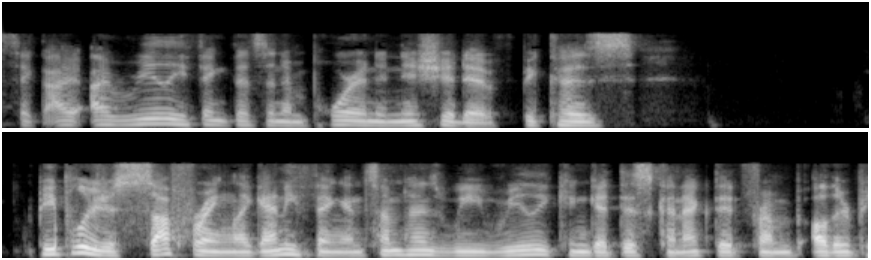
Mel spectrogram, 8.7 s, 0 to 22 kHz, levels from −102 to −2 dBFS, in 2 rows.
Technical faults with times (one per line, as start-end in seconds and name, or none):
0.18-3.08 automatic gain rising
